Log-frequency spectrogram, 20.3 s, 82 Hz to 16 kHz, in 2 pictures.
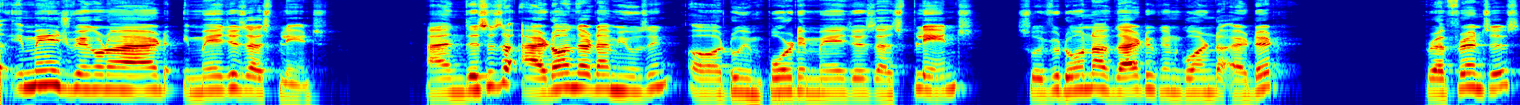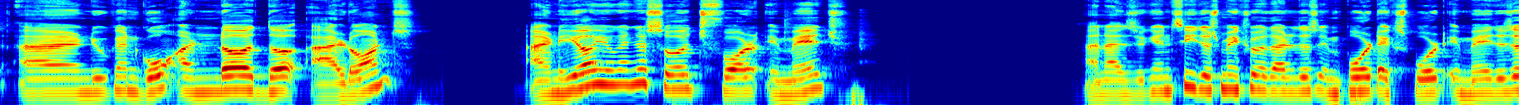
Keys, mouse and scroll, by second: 7.8 click.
